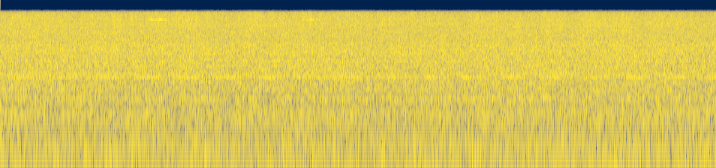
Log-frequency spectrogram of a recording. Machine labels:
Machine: fan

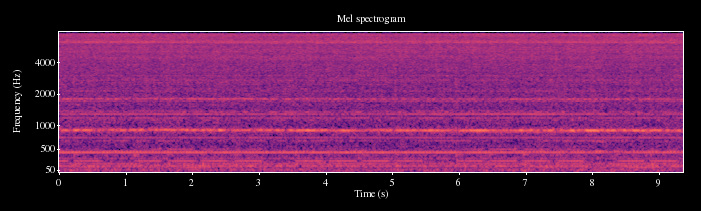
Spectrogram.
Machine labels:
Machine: slide rail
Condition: normal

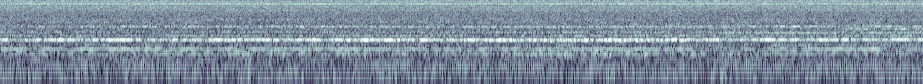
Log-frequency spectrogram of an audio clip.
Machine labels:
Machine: slide rail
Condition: normal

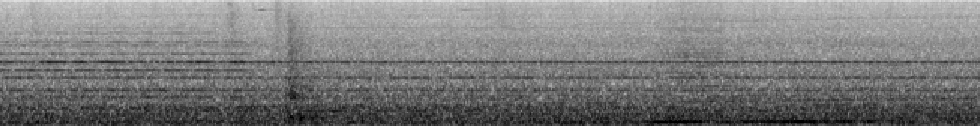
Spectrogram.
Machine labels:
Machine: fan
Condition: abnormal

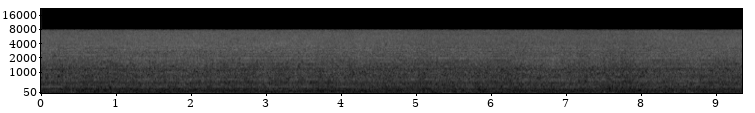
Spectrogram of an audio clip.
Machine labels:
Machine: fan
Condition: abnormal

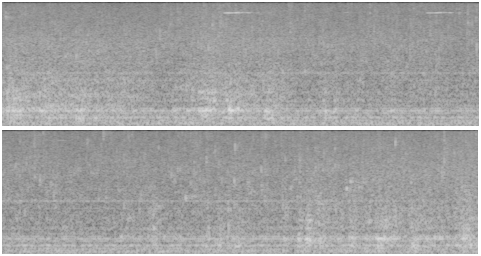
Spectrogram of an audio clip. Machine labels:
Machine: pump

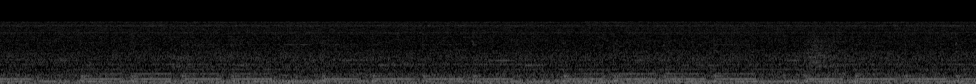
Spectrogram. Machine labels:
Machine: slide rail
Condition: normal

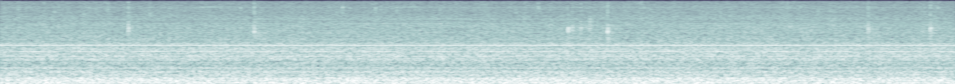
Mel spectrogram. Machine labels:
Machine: pump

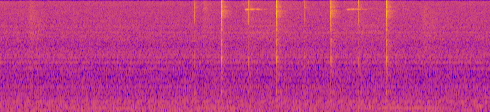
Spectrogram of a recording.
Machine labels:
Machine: valve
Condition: normal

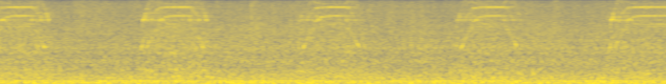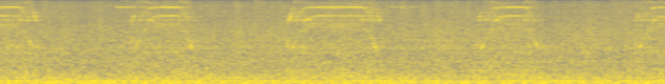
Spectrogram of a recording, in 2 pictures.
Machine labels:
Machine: slide rail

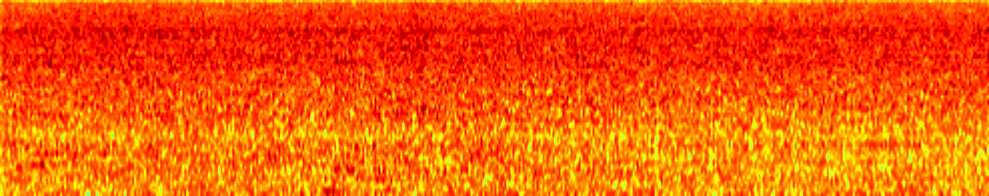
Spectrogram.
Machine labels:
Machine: fan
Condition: abnormal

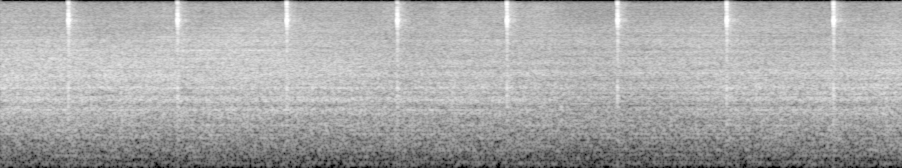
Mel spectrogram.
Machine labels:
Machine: valve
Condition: normal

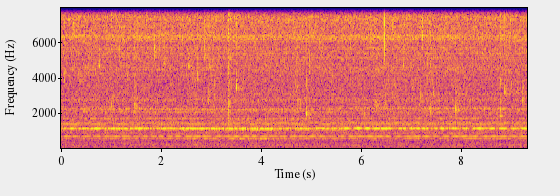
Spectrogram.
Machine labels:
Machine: pump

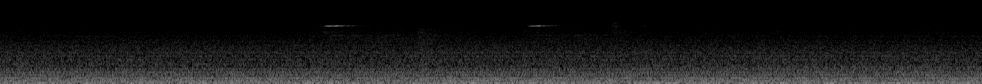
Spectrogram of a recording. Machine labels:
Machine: fan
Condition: normal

